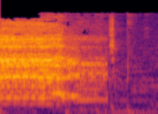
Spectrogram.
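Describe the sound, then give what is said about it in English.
A single loud sheep bleat with a strong wavering harmonic tone lasts about half a second, then trails off into faint background noise with a few soft thumps. “The sheep eventually finds its way out of the office through the same window it used for its entrance.”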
